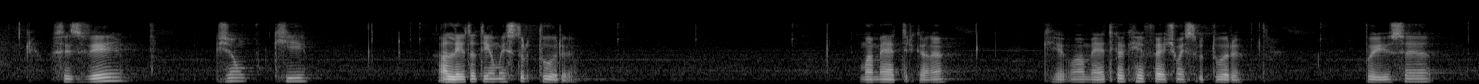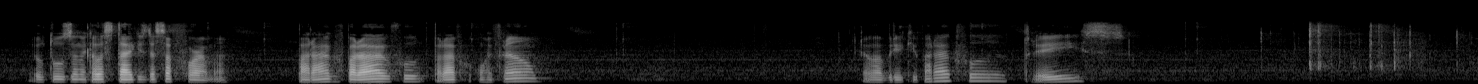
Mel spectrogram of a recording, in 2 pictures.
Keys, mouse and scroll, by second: 2.7 click, 4.0 click, 5.0-6.3 drag, 6.9-8.0 drag, 12.4 click, 14.6-15.9 drag, 16.7 click, 18.9 click, 20.9 click, 21.4 scroll down 2, 22.9 scroll down 2, 23.6 click, 24.4 click, 25.6 click, 26.5 click, 27.5 Up, 27.9 Return, 28.4 BackSpace, 28.8 ,.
